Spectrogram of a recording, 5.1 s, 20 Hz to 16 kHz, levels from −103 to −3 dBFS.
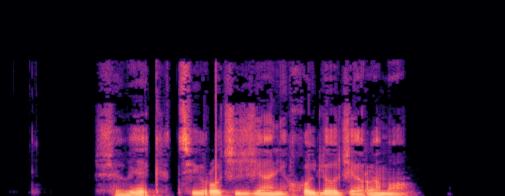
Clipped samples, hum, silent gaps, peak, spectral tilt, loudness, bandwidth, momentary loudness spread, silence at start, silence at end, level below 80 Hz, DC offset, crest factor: under 0.1%; none; none; -2 dBFS; -6.5 dB/octave; -19 LUFS; 11.5 kHz; 10 LU; 1 s; 0.95 s; -42 dBFS; under 0.1%; 18 dB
